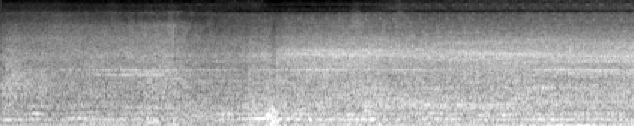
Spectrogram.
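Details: Petrol car engine idles steadily and evenly after the injection warning light is cleared, with a smooth hum and no knocking or rattling; normal idle.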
